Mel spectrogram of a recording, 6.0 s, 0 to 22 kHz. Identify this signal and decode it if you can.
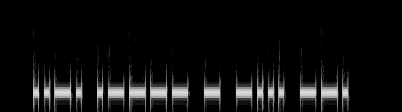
Morse code, heard as a keyed tone, about 15 wpm, 700 Hz. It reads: F1TBG
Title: DXCC-100 Call Signs - 5 Characters - Repeated 3x - 15wpm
